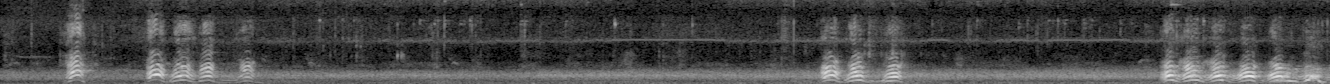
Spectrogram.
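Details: Nine-month-old Cane Corso playing with another dog: three short clusters of high, arched, harmonic yelps, two to five quick notes each, separated by quiet gaps, with faint background hiss.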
